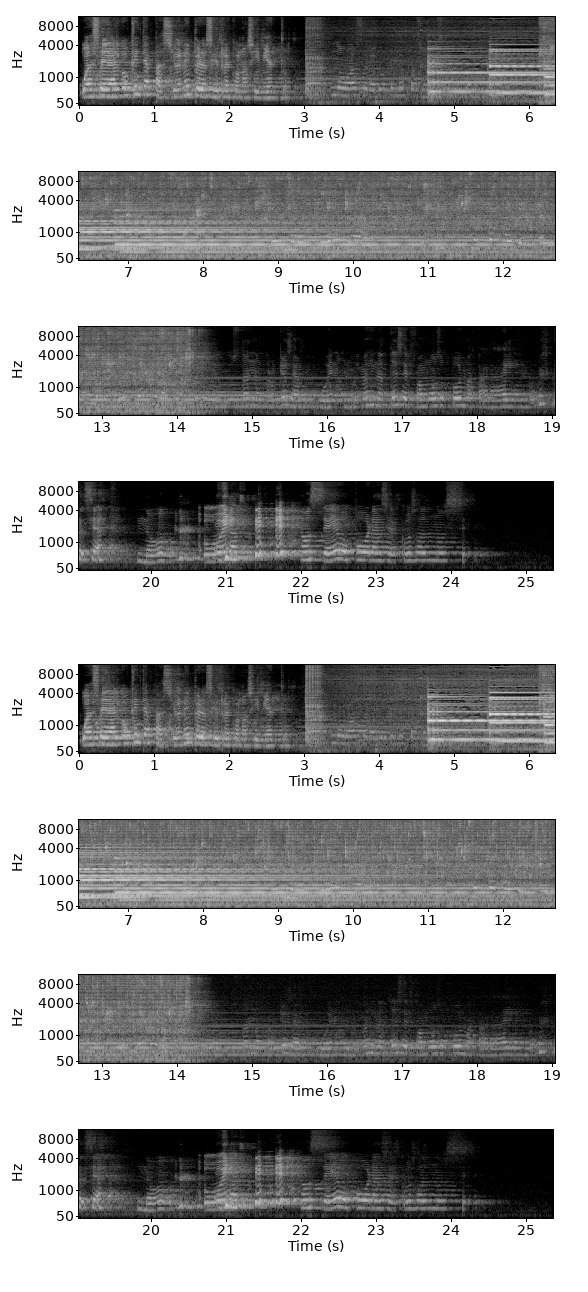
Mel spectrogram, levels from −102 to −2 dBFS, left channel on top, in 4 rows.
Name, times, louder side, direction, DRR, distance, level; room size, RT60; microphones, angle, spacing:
voice 1, 0.0-2.8 7.7-8.0 20.4-21.8, left 1 dB, 20° left, 2 dB, 4.6 m, -34 dB
sound 1, 3.0-3.2 4.5-15.4, right 5 dB, 80° right, 1.3 m, -27 dB
voice 2, 3.4-5.8 8.9-10.4 10.9-19.5 19.8-20.3 20.8-21.2 22.0-24.2, left 2 dB, 45° left, 1 dB, 2.1 m, -42 dB
Water tap faucet, 6.1-14.2, right 3 dB, 30° right, 3.9 m, -37 dB
30.0 x 28.0 x 6.4 m, 0.99 s
head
